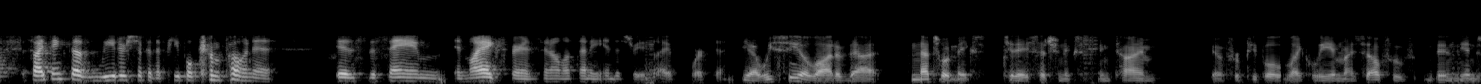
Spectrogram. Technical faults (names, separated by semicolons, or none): iLBC codec; lost iLBC frames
